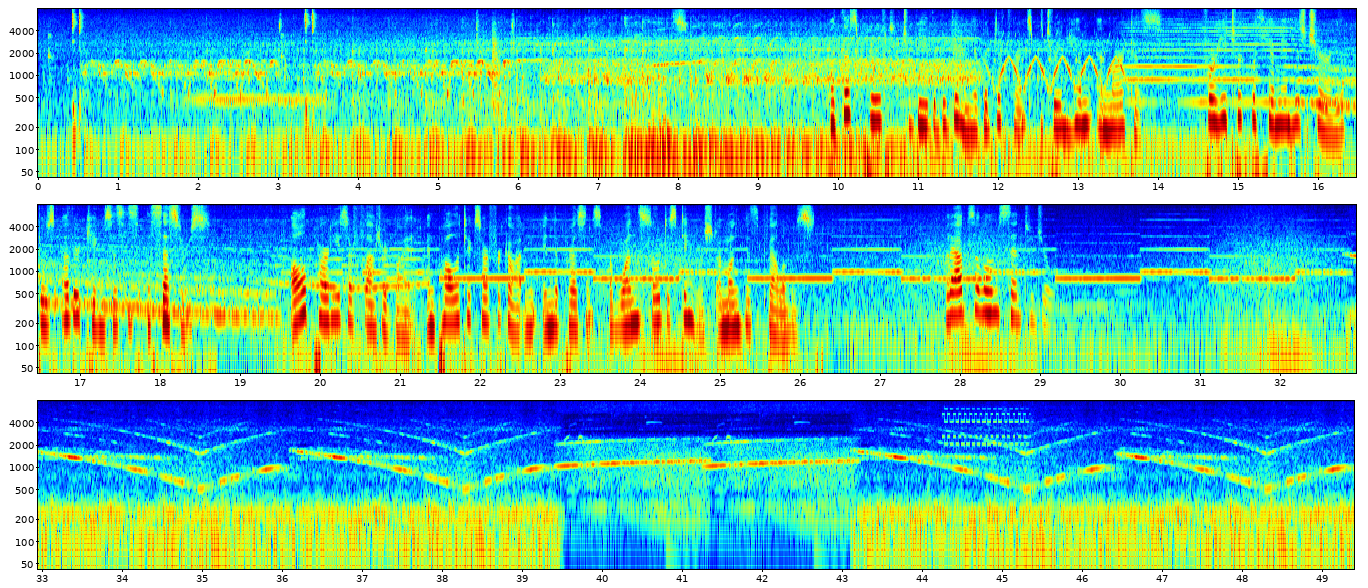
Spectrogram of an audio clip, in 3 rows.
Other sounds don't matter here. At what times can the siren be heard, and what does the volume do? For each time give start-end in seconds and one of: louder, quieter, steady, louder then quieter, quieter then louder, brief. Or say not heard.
0.0-49.3 steady.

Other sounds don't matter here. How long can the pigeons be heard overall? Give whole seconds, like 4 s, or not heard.
not heard.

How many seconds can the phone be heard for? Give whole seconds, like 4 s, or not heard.
3 s.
